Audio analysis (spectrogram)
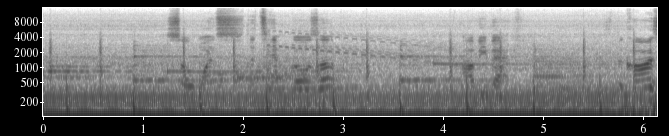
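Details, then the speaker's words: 1997 Honda CR-V after replacing the fast idle thermal valve, which had let warm revs bounce between 1,000 and 2,000 rpm; now warmed up to temperature, the idle is low, even and steady with no surge; normal warm idle. "up to temp and no idle surge see cars up to 10 no idle surge so guys i officially fixed it"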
